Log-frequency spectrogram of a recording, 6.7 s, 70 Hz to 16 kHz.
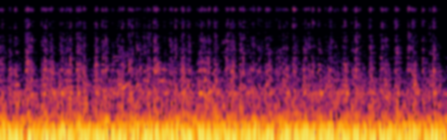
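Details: First start of a Chevy truck's cammed 5.3 V8 (Texas Speed 232/234 cam, 110 LSA) after a build and after fixing wiring ground issues: deep, uneven idle lope over a heavy bass rumble, rough only from the cam; sounds healthy.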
